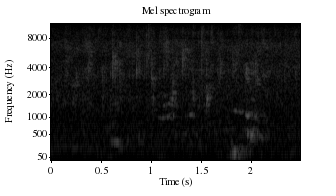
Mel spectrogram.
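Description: Summer downpour with water running from a gutter: dense, close patter of drops and a continuous rushing flow, steady throughout.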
